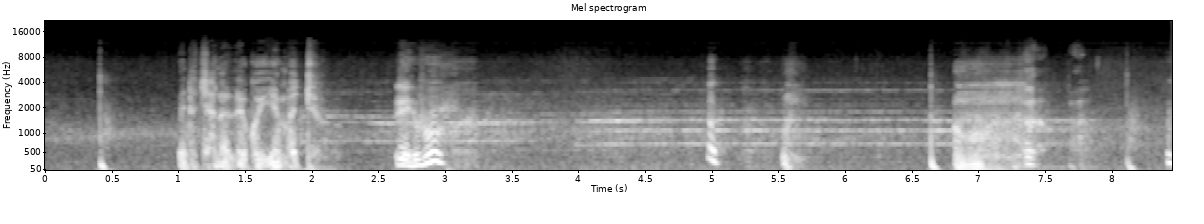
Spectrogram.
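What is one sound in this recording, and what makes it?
A man groans and gasps in pain close by.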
